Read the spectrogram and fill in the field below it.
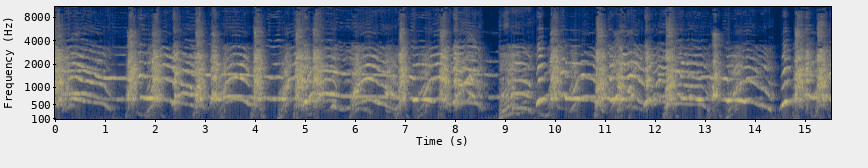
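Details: Trio of Siberian Huskies in a lively vocal session: rising and falling arched howls overlap with rapid yaps and barks, a nearly continuous chorus with only short gaps.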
